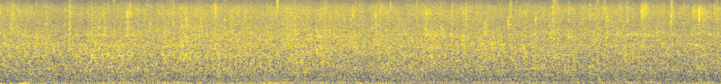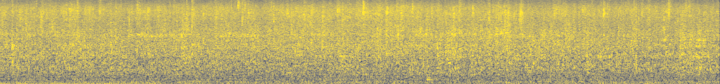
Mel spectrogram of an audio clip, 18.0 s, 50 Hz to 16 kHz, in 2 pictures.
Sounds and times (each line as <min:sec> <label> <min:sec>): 0:00.0 Rain 0:18.0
